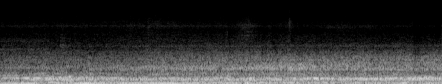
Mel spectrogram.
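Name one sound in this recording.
A passing train rushes by close outside.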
